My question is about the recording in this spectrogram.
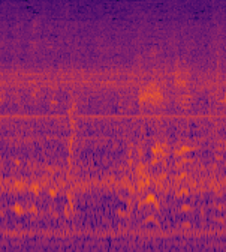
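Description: Indistinct background talk from several people, over a steady hum.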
